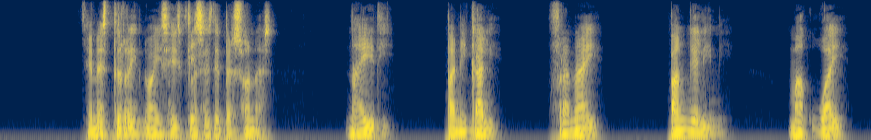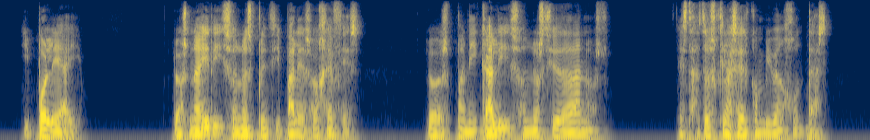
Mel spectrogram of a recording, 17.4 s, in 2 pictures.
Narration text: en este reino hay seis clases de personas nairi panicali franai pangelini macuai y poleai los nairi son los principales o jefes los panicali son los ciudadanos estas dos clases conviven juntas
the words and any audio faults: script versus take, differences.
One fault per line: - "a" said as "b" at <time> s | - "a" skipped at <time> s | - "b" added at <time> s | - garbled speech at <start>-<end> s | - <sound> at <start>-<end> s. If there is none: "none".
none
